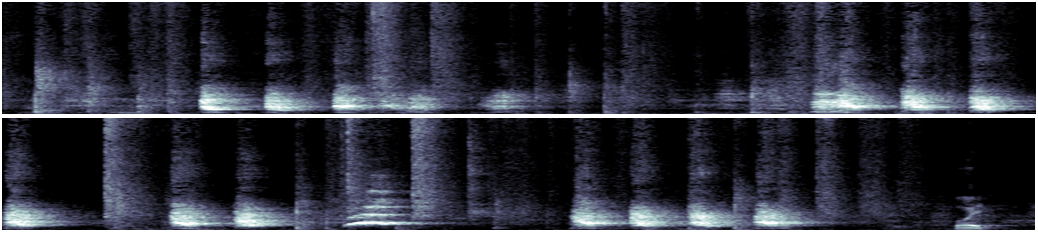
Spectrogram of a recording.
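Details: Rottweiler puppies in a training routine for high-performance guard work, barking in rapid, repeated bursts of about two per second, sometimes in quick clusters, with short pauses between runs and a brief human voice at the end.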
